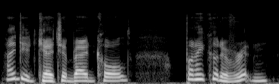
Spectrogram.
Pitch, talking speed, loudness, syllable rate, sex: 180 Hz, 215 wpm, -16 LUFS, 5.7 syllables/s, male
